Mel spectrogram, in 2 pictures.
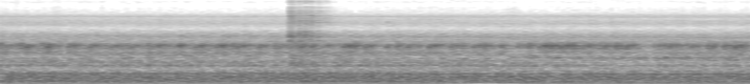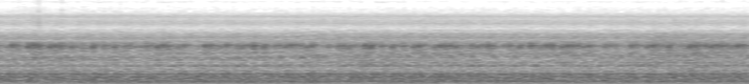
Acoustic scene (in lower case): residential area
